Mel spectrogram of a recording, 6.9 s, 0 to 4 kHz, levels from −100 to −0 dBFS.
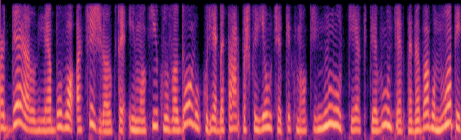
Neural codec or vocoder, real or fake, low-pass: codec, 16 kHz in and 24 kHz out, 0.6 kbps, FireRedTTS-2 codec; fake; 3.6 kHz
